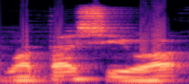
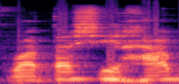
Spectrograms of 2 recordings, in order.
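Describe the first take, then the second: First: The particle is pronounced as wa. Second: The particle is pronounced as ha. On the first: The speaker calls it right. "ওয়াকে আমরা subject marker particle বলতে পারি" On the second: The speaker calls it wrong. "আমরা কিন্তু এটাকে ওয়াতাশি হা বলছি না"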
